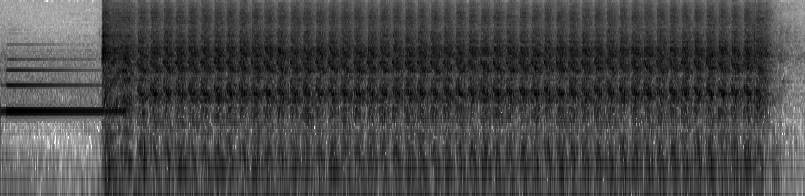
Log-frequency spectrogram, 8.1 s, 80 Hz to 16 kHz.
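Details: Single-turbo Toyota Supra being revived, first start attempt after the fuel pump primes and a new accessory belt is fitted; even cranking at about four beats a second for 6.5 seconds without firing; crank, no start, cause unknown.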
